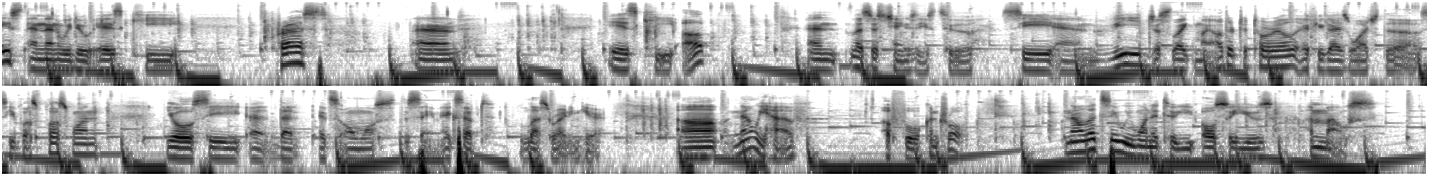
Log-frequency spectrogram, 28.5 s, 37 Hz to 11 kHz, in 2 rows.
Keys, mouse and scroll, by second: 0.4-1.6 typing, 2.6 Return, 3.5 ctrl+s, 4.2 click, 4.4 click, 4.9-6.0 typing, 6.4 Return, 7.5 ctrl+s, 8.2 click, 9.0 shift+c, 10.3 click, 11.3 shift+v, 12.4 click, 13.2 shift+c, 14.1 click, 14.7 shift+v, 15.1 ctrl+s, 16.3 click, 18.0 click, 18.9 click, 20.7 Return, 20.8 Return, 24.6 ctrl+s, 26.9 ctrl+v, 28.4 click.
